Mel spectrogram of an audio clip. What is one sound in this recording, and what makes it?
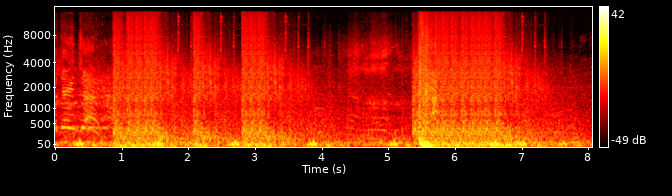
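A rifle fires loud bursts of shots that echo.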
